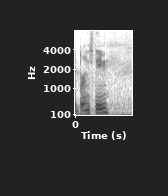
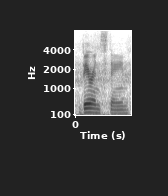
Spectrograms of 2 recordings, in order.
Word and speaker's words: Berenstain: old did you know most people never say the name right they say bernstein oh i know yeah this is einstein berenstein i think berenstain stain i don't know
